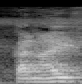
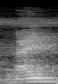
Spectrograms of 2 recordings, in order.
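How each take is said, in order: First: A k sound is heard before the n. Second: The word begins directly with the n sound. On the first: This is how the word is written. The speaker calls it wrong. "लिखा जाता है" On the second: This is how the word is actually read. The speaker calls it right. "नाइक पढ़ा जाता है"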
